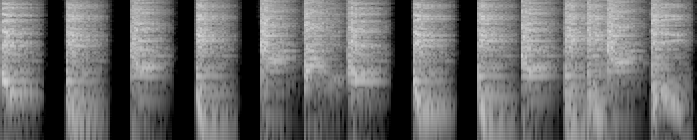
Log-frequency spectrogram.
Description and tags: Sweet house piano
